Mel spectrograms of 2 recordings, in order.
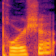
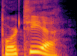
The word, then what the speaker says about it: Portia: Or is it Porsche? I don't know how to say that game I think name. it's Porsche. I would say Porsche. I said Portia. You'd be wrong. Could be. It's Porsche. Pronounce it Porsche.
